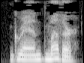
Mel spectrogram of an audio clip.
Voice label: "Grand mother", English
